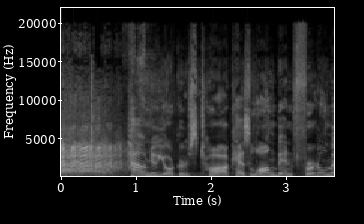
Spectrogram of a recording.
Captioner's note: laughter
